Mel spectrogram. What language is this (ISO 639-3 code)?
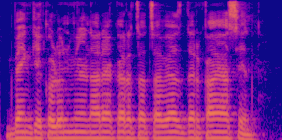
mar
